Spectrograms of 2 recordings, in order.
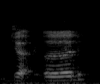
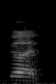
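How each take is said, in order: First: The word begins with a J sound. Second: The word begins with a hard G sound. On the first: The speaker calls it wrong. "try with the soft G" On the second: The speaker calls it right. "Let me try it with a hard G, a regular G"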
